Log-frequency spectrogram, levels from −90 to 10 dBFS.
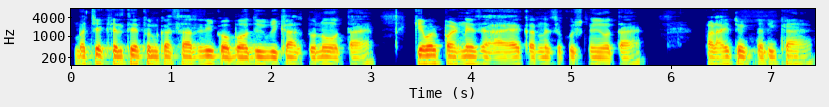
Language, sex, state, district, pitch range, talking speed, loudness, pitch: Hindi, male, Bihar, Purnia, 105-115 Hz, 220 wpm, -17 LUFS, 110 Hz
